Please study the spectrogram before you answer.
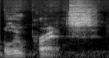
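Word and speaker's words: Blue Prince: It's a homophone. It sounds like the word blueprints as in construction of a house, but it's spelled blueprints as in Blueprince, a person that is blue and is of royalty.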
